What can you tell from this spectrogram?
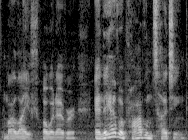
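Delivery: normal talking voice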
